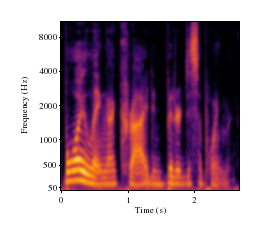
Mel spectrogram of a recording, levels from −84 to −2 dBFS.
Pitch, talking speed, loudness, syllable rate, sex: 140 Hz, 135 wpm, -19 LUFS, 4.3 syllables/s, male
